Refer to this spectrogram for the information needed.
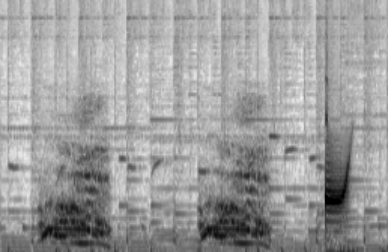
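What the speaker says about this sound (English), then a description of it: "Lion says, roar," A lion's roar played twice, each a low, rumbling growl lasting about a second, separated by a short pause and followed by a bright cartoonish boing chime.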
